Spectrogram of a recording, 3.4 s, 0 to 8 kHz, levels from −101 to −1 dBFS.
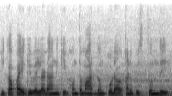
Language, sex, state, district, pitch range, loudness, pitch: Telugu, male, Telangana, Mahabubabad, 125-130 Hz, -14 LUFS, 130 Hz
